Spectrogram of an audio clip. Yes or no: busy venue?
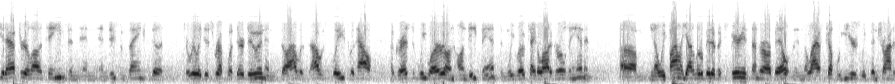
yes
